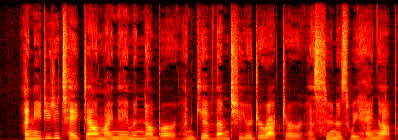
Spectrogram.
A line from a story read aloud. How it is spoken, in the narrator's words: I said, my voice clear and steady, a fighter pilot radioing troops on the ground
